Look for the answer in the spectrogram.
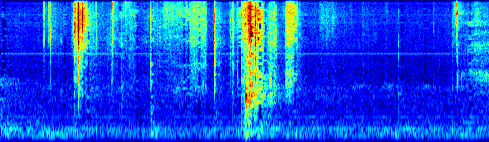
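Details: Only scattered crinkling, tearing clicks and a few sharp bursts over a low indoor hum, with no calling animal.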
